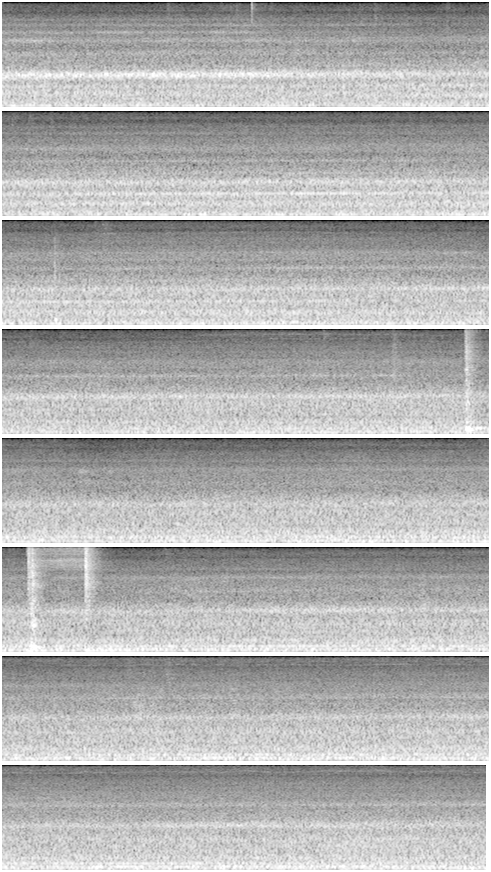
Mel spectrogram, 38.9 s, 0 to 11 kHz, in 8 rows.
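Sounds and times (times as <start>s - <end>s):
train wheels rumbling on rail: 0.0s - 38.9s
sharp click: 19.2s - 19.7s, 24.6s - 25.4s
short bangs: 19.2s - 20.1s.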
